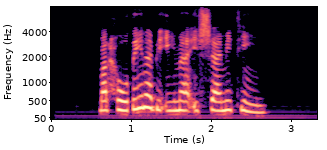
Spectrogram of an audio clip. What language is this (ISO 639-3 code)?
ara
